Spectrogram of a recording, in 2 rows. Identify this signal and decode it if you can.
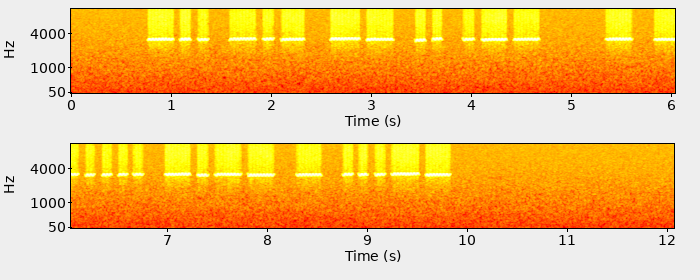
Morse code, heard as a whistle, hand-sent with a straight key, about 14 wpm. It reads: DKMIW T6YT3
